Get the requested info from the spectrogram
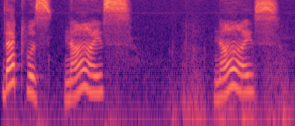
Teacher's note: a divided fall rise as the fall is on one syllable and the rise begins on a later syllable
